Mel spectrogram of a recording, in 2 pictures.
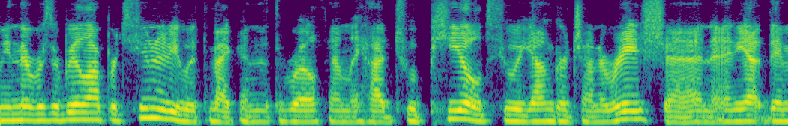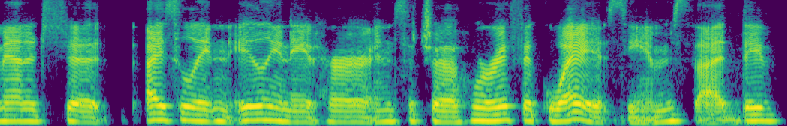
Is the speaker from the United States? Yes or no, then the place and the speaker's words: yes; United States; we're American.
